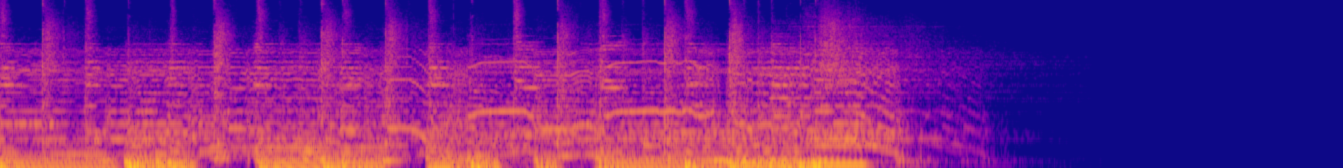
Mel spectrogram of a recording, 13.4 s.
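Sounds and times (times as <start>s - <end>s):
trailer music: 0.0s - 10.2s.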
